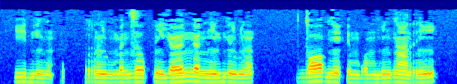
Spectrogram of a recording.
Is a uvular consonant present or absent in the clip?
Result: absent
